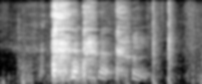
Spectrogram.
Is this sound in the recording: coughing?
yes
